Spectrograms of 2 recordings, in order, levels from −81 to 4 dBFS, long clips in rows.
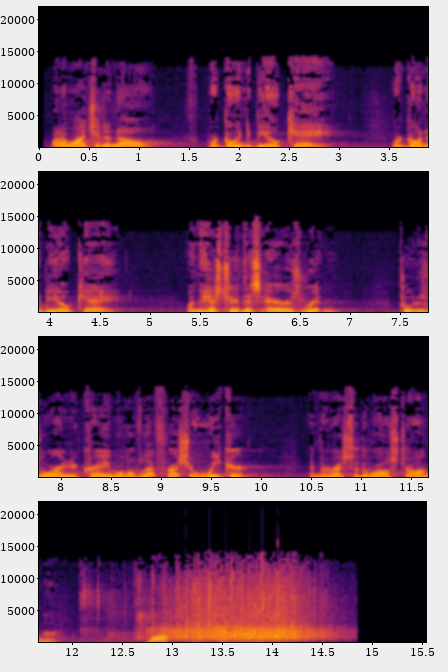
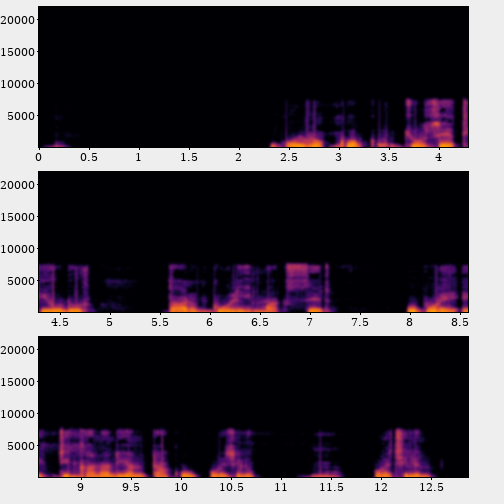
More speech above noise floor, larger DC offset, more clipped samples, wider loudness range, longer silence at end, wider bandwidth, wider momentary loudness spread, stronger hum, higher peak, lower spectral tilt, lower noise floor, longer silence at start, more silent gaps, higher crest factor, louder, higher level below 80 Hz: second, 61 dB vs 67 dB; neither; neither; about the same, 3 LU vs 4 LU; first, 0.7 s vs 0.35 s; first, 16 kHz vs 8 kHz; first, 17 LU vs 14 LU; neither; first, 0 dBFS vs -6 dBFS; second, -4.5 dB/octave vs -7 dB/octave; second, -76 dBFS vs -90 dBFS; second, 0.15 s vs 2.3 s; second, none vs 7.79-7.96 s; about the same, 16 dB vs 18 dB; first, -14 LUFS vs -23 LUFS; about the same, -54 dBFS vs -54 dBFS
